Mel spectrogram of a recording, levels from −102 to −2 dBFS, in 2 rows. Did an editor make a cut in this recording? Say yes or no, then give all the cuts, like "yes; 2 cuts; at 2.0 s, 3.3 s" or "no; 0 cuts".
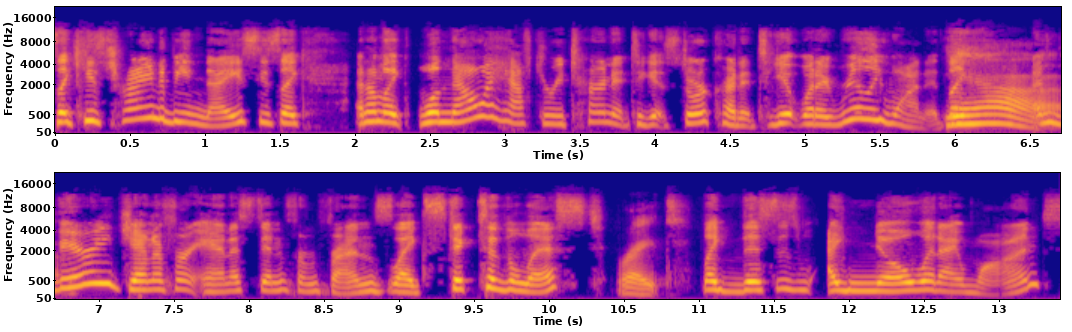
no; 0 cuts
